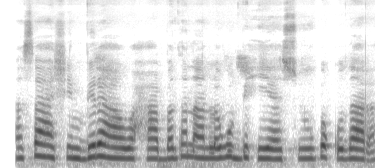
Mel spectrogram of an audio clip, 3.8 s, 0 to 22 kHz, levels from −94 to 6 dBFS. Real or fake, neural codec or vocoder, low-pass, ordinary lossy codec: real; none; none; none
